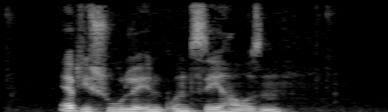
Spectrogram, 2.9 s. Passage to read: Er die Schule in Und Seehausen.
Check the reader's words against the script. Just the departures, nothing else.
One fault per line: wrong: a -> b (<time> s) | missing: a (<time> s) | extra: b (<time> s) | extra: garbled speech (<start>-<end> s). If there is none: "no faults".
no faults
